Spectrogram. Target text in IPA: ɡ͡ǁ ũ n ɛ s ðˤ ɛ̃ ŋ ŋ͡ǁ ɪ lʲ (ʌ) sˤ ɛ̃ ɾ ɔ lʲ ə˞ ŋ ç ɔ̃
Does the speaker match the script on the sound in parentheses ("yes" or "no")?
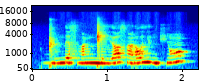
no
